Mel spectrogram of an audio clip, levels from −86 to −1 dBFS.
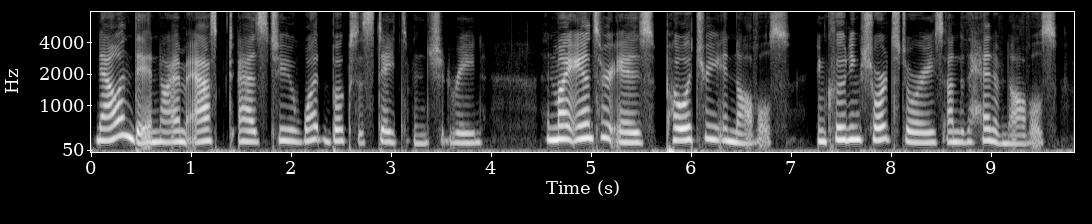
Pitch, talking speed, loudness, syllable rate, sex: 240 Hz, 170 wpm, -16 LUFS, 4.6 syllables/s, female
